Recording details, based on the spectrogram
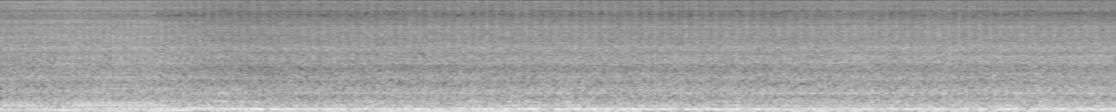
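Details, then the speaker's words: Datsun Roadster with EFI conversion, idle control valve test, trigger noise from distributor near spark plug wire: steady low engine hum drops from a high idle to a lower, even idle as idle control is adjusted toward normal. "so we're going to try to see where we can get it where it's idling so there there you go that's basic idle control right there"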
